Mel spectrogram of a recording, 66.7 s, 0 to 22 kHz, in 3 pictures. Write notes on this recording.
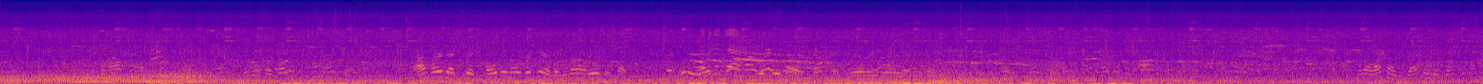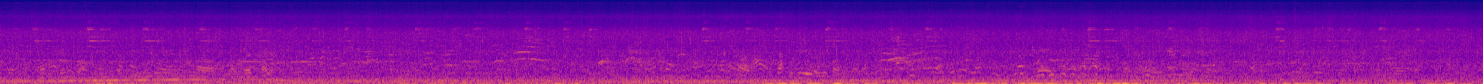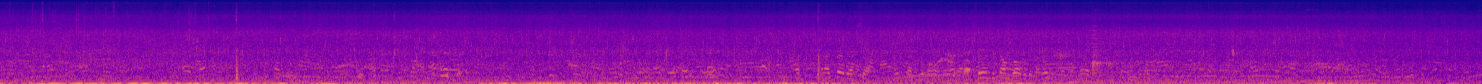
A recording done at a small park in the middle of Marietta Square. People were out and about due to the sunshine and unseasonably warm weather, and a group of people were in the center of the park for some kind of gathering. There's a fountain at the very center of the park, and the entire area is surrounded by roads. There's also a children's play area to the right of the recorder. Multiple people walked by and inspected my recording rig, but thankfully nobody disturbed it or asked me what it was while it was on. Recorded with a Tascam dr-100mkiii and a windmuff.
